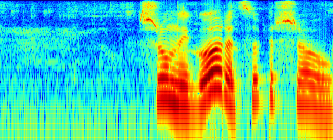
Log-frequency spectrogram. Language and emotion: Russian, positive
